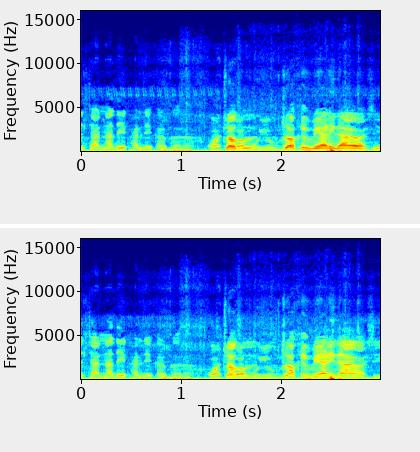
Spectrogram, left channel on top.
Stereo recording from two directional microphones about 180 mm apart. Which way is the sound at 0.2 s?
Centre (ahead or behind).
